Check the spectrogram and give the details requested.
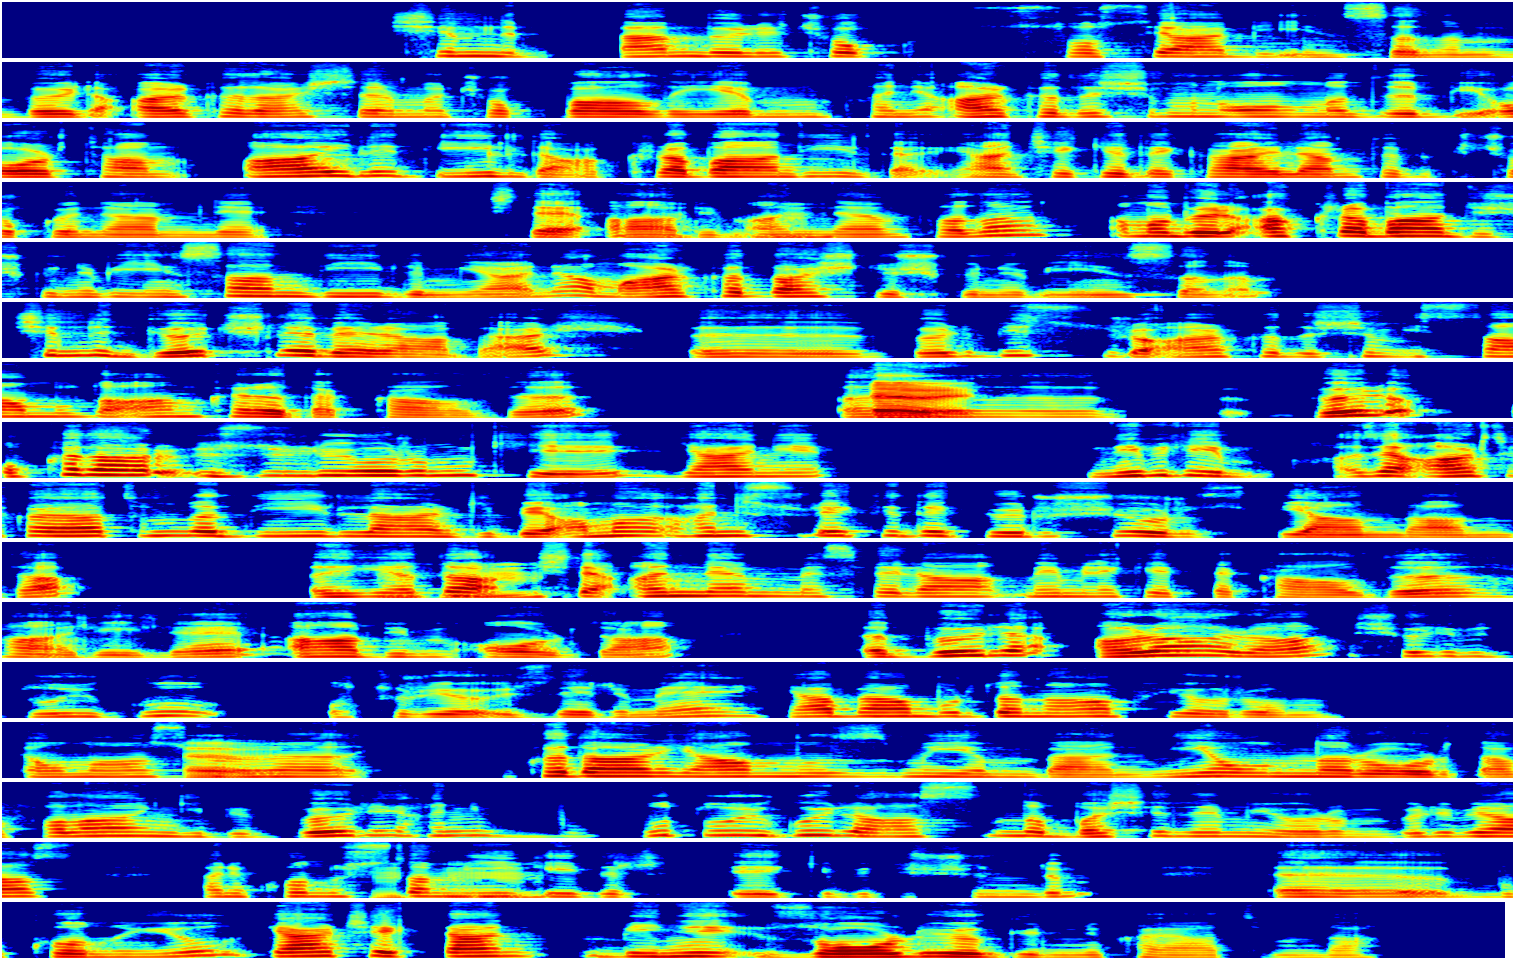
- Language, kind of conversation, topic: Turkish, advice, Eski arkadaşlarınızı ve ailenizi geride bırakmanın yasını nasıl tutuyorsunuz?
- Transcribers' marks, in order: other background noise; tapping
